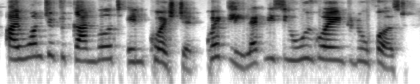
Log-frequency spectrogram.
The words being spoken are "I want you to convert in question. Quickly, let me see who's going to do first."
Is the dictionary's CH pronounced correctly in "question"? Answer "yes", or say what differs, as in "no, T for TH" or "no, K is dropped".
yes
